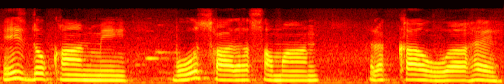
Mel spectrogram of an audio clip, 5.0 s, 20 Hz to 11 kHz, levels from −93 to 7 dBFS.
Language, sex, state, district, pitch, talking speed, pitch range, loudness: Hindi, female, Haryana, Charkhi Dadri, 195 Hz, 105 wpm, 185-225 Hz, -15 LUFS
